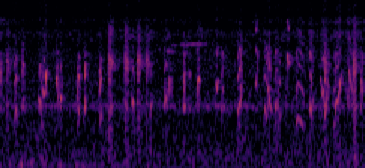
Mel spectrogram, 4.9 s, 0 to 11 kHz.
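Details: Bubbly, quick chirping notes of red-eyed bulbuls, a lure call for trapping wild birds, mid-January 2022; notes tumble densely with a thin steady tone in the background.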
